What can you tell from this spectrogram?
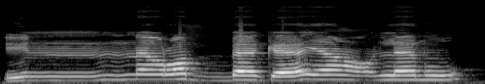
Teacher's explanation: را کو موٹا پڑھیں گے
